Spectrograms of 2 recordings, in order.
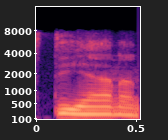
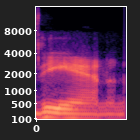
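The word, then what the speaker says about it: Dianna: Diana Russini. – It's Deanna now. – Yeah. – Oh, it is Deanna now. Okay. Well, it's spelled like Diana with an extra N.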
